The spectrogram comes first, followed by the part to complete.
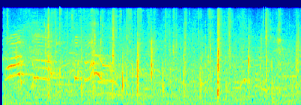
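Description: Children's high voices calling and chattering in the background, mostly in the first second and a half, with scattered sharp taps throughout.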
